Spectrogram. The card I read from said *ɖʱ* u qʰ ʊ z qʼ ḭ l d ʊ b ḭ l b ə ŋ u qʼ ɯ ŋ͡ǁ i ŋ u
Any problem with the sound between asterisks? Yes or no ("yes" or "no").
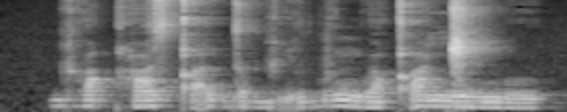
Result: no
